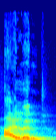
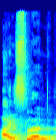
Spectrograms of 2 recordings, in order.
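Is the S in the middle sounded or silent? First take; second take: silent; sounded. First: The middle S is silent. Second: The middle S is sounded. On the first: The speaker calls it right. "This is island" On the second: The speaker calls it wrong. "This is not Iceland"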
